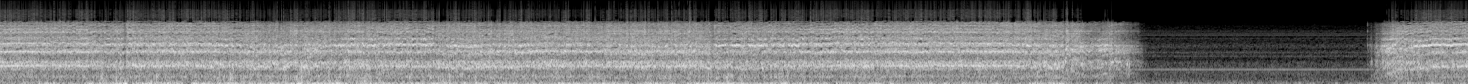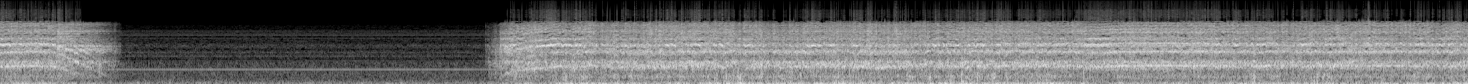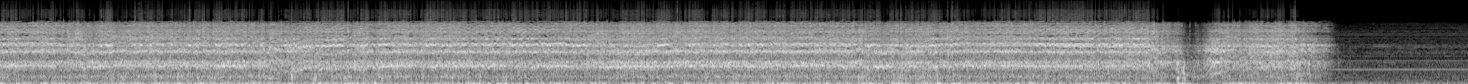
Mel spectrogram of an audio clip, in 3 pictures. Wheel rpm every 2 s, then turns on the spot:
230, 210, 220, 220, 220, 120, 10, 180, 0, 10, 190, 220, 230, 230, 240, 230, 210, 220, 230, 220, 160, 70.
none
